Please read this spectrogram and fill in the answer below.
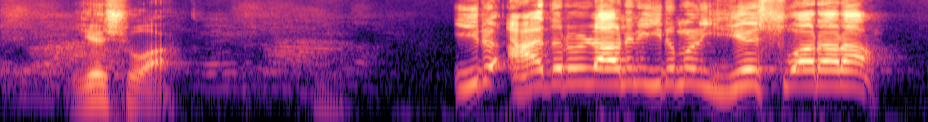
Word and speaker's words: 예슈아: 예수, 정확한 히브리어 발음을 하면 예슈아입니다. 예슈아. 해보세요. 예슈아. 예슈아.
